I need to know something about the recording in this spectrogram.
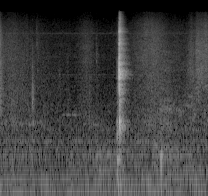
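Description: A wall switch clicks.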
